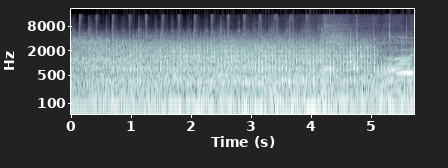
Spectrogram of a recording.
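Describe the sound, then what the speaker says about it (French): Helicopters fly low over a cattle muster on an Australian station, a steady loud rotor drone with rhythmic blade chop running throughout, droning unbroken to the end. "les hélicos veillent"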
